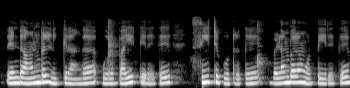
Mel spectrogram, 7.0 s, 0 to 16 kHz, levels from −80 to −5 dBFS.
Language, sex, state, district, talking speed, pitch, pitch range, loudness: Tamil, female, Tamil Nadu, Kanyakumari, 85 wpm, 220 Hz, 210-240 Hz, -15 LUFS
